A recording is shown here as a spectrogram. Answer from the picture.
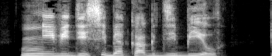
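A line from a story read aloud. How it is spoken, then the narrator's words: Sharp scolding shout. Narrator (Russian): прикрикнула Ника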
